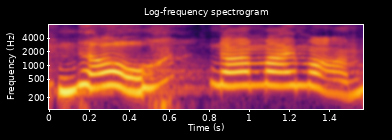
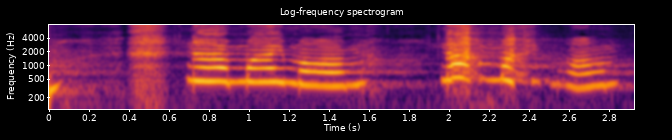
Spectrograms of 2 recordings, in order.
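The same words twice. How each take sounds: First: High, loud anguished yell. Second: Slow, high sobbing plea; crying. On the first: Daughter yelling as she hears her mom died. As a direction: cry out no against the news. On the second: Daughter sobbing after hearing her mom died. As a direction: break down sobbing the words. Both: Retold or imitated. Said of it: "I begin yelling over and over again".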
